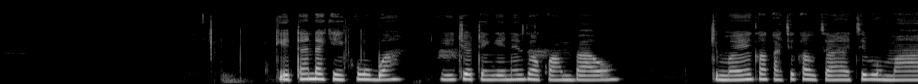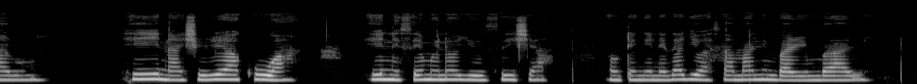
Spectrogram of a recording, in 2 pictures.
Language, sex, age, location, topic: Swahili, female, 18-24, Dar es Salaam, finance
